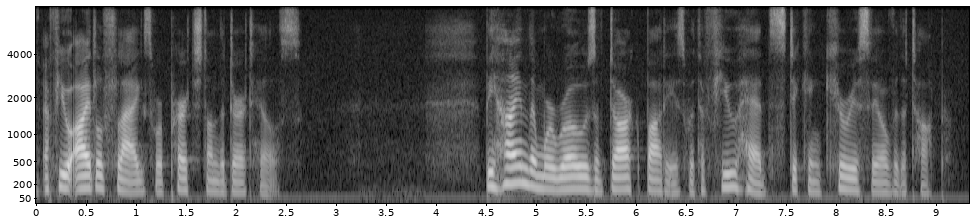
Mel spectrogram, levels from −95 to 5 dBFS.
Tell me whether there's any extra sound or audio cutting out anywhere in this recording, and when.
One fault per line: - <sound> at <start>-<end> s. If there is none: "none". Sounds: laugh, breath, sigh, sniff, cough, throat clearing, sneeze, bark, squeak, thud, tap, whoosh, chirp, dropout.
none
